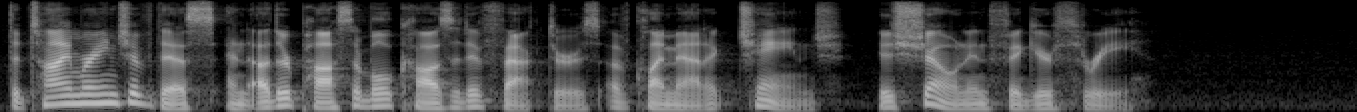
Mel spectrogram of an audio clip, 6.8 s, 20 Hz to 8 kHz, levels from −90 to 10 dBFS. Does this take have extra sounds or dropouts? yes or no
no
